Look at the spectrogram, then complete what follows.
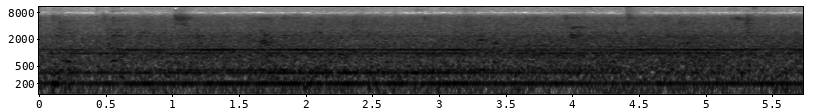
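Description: Tobu 10030 series electric train running at a steady pace, heard from inside the car above its line breaker: an even rumble with several steady hums that hold their pitch.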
